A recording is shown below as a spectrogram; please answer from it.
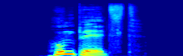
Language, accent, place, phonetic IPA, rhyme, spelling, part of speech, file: German, Germany, Berlin, [ˈhʊmpl̩st], -ʊmpl̩st, humpelst, verb, De-humpelst.ogg
- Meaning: second-person singular present of humpeln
